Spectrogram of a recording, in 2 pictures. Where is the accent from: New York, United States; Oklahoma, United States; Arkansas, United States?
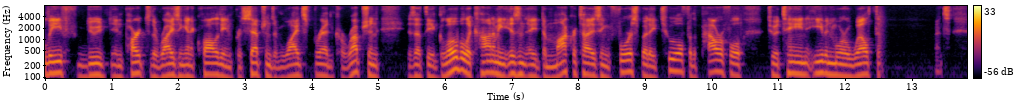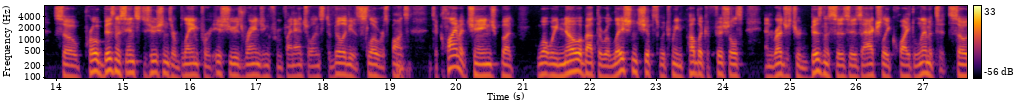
Arkansas, United States; Newport; I will mention my town where I grew up in Arkansas, Newport, Arkansas.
